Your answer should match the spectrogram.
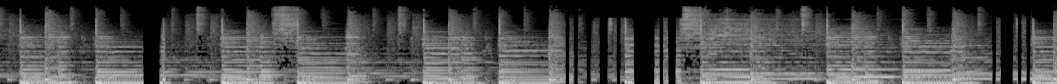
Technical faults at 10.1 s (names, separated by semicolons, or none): digital broadcast dropout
